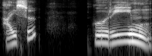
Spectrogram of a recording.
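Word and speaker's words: アイスクリーム: So you can see here because ice cream, so cream, here we have a long e sound like cream, ice cream. So it will be aisu kurimu.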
